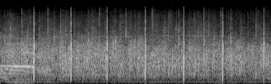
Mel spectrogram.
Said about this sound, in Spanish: Me encanta, regálate un aplauso.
